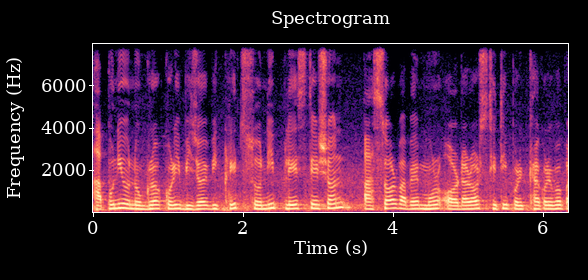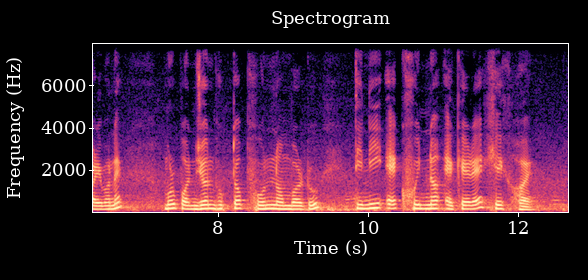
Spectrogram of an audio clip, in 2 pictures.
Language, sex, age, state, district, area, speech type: Assamese, male, 18-30, Assam, Jorhat, urban, read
